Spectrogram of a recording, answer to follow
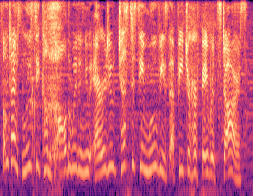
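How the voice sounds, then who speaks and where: A woman's voice: high-pitched, expressive, a little fast, soft background music. An actress voicing a brash, free-spirited young woman who leads a biker gang in a video game, casual and assertive. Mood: easygoing.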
